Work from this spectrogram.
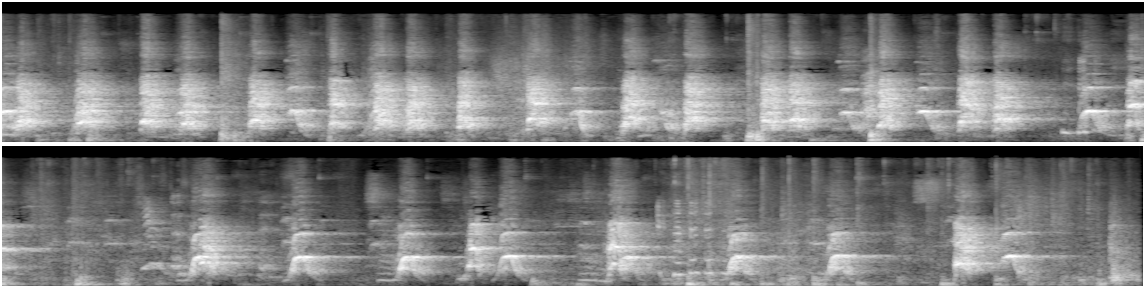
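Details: Several German Shepherds flip out at a held cup of water, which they hate: rapid, continuous barking indoors, harsh barks tumbling over each other at first, then spaced yelping barks with whiny tones, one or two per second.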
